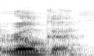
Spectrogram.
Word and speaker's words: Rilke: Um, and Bukowski, and then Rainer Maria Rilke. I don't know how you pronounce it. Yeah, you got it, Rilke.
